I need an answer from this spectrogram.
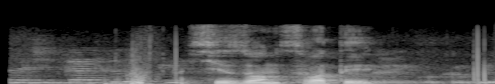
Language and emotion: Russian, neutral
